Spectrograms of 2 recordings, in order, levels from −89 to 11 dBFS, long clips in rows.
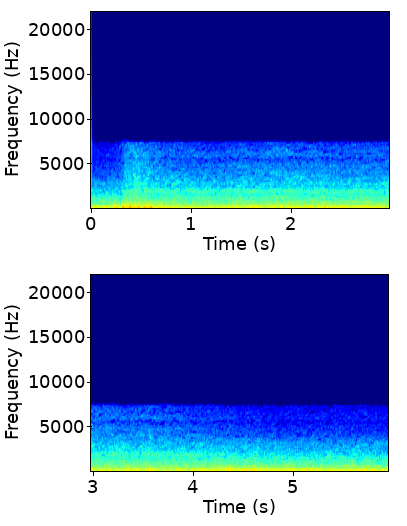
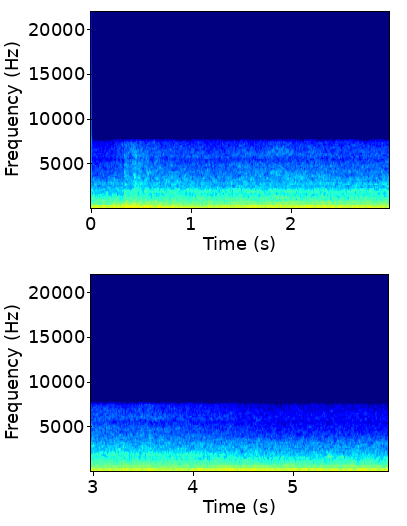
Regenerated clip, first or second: first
